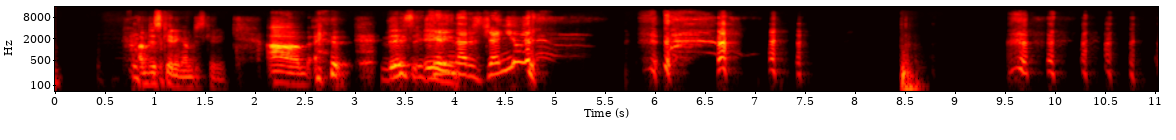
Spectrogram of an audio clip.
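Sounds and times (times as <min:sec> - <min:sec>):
person laughing: 0:09.6 - 0:11.0.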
